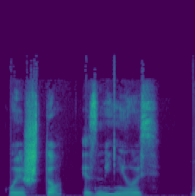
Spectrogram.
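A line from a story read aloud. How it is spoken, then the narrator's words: Soft. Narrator (Russian): мягко произнесла королева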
